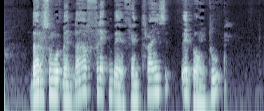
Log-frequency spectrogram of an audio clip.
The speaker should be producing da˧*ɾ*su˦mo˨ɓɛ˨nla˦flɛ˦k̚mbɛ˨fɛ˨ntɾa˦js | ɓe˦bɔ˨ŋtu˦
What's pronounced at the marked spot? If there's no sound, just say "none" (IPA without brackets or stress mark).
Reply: ɾ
